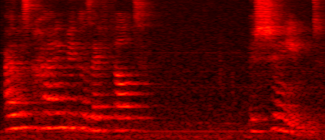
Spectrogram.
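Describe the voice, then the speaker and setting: With a high-sitting, slightly bright voice and fairly even intonation, a woman performs an earnest, emphatic first-person monologue in an activist's voice, using deliberate pauses. The sound comes from a distant mic in a large indoor event space, echoing with faint noise.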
